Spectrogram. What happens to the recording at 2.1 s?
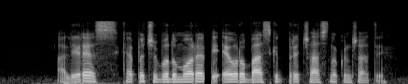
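Packet loss on the ADPCM call silences about 80 ms from 2.04 to 2.14 s, a blank vertical band with sheer edges. The mistracked predictor brings speech back slightly distorted.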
